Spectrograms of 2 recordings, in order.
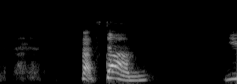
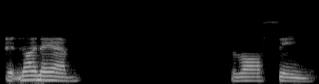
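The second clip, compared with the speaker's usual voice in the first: usual speaking voice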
